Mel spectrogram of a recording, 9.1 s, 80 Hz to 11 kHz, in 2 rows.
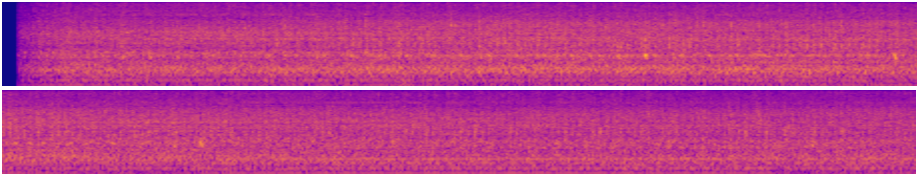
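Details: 1.4 16V engine at steady idle with a fast light ticking knock about three or four a second; noise persists after checking the chain tensioner and removing the belt, source not pinned down.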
